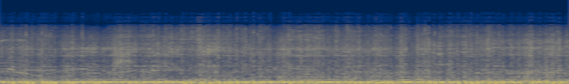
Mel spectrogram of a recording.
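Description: A heavy pulling-vehicle engine running with a steady low drone that holds even, with faint crowd chatter over it.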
